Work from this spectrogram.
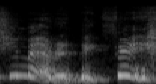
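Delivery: acted shout. Retelling a reaction to a tv episode: imitating shouting at the tv. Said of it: "I was shouting at the T V".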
